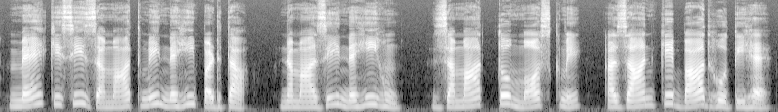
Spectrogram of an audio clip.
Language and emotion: Hindi, neutral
